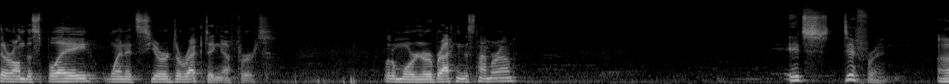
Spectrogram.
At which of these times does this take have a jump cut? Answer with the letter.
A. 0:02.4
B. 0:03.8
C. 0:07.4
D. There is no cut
C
